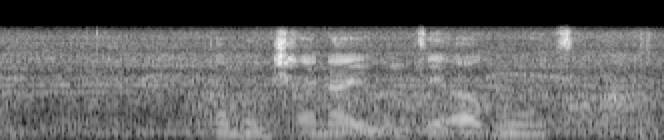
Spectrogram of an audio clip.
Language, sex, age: Southern Sotho, male, 20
